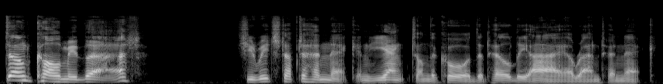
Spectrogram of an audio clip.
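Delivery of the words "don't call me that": sobbing. A narrator's reading. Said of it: "she went on sobbing".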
